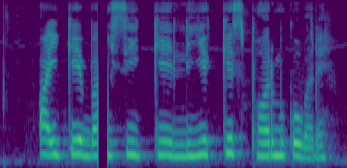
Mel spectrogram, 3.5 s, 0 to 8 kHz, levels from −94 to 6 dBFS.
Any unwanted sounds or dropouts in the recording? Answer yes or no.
yes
